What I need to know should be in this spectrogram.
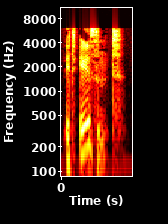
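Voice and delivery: high, wounded insistence; insistent. A narrator's reading. Obi-Wan denies Anakin's accusation, insistent. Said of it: "Obi-Wan insisted. He looked wounded".

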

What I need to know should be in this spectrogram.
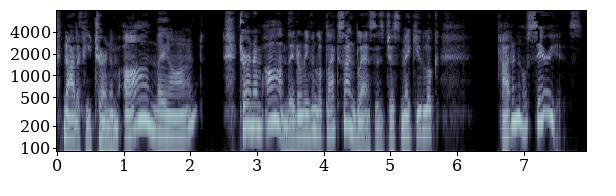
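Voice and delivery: high-pitched, breezy character voice; teasing bike courier. A narrator's reading. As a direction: explain it lightly, pitched well up. Sammy explains, then teases Chevette.

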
